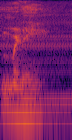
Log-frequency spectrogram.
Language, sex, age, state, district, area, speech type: Sindhi, male, 60+, Gujarat, Kutch, rural, spontaneous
